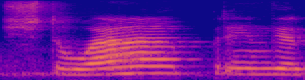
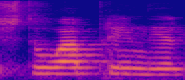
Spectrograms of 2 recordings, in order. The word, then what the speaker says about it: estou a aprender: What we do is estou a aprender português, estou a aprender português. We combine the A's, we make it a very open and slightly longer A, okay?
